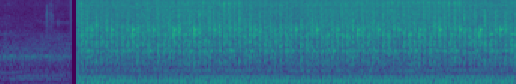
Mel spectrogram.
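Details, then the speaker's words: Ford Focus Zetec started up on ramps after an oil change: after a short quiet moment it settles into a steady, even low idle with no misses or knocks, while the exhaust is checked from below and shows no leaks. Normal idle. "the exhaust is going on this, but there is no leaks. And you want to take that, you want to make sure that it's not leaking, because if there's a problem, it's easy to fix once it's up in the air."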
